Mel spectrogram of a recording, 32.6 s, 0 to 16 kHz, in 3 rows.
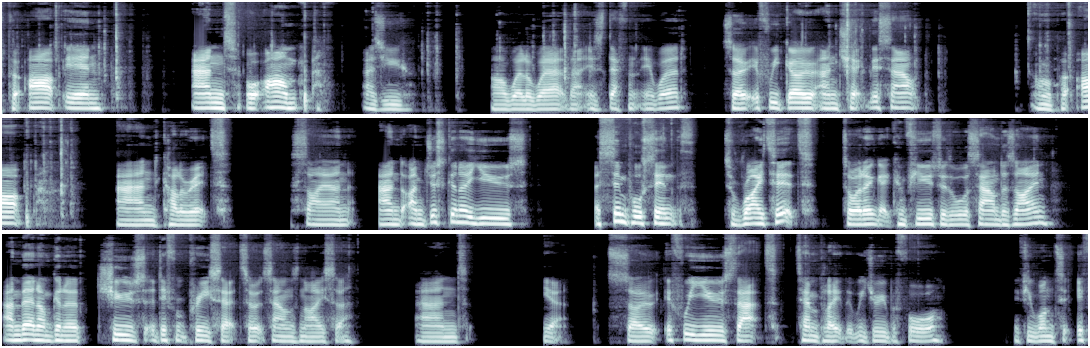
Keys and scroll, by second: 0.3 shift+super+a, 0.6 shift+r, 2.7 super+r, 4.2 super+r, 4.7 super+Right, 5.2 Left, 5.4 Delete, 5.6 Return, 8.4 shift+super+m, 9.1 shift+super+Tab, 9.6 shift+Tab, 10.4 super+r, 10.8-11.7 typing.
